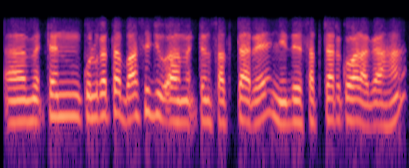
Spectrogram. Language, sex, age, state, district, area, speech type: Santali, male, 18-30, West Bengal, Bankura, rural, conversation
